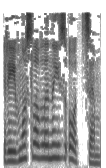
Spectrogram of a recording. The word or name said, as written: рівнославлений з Отцем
